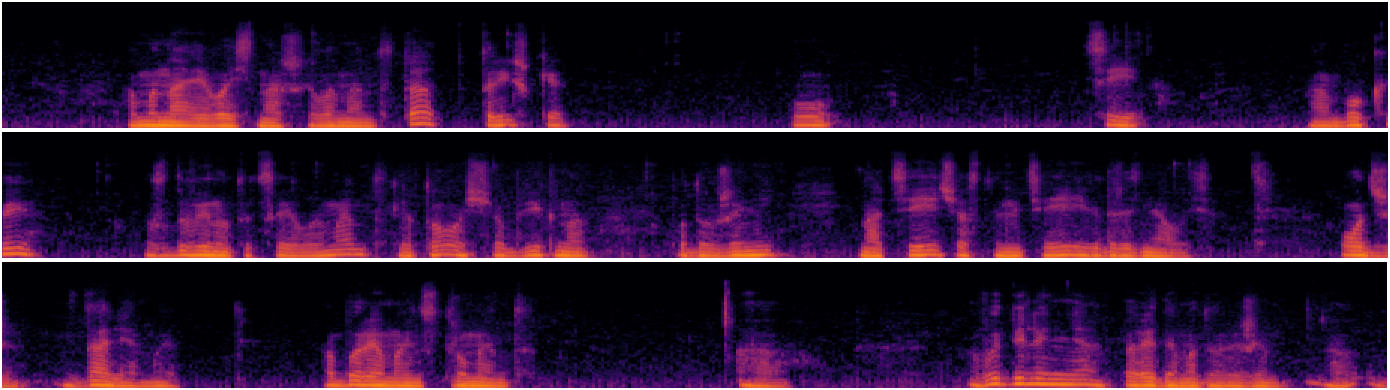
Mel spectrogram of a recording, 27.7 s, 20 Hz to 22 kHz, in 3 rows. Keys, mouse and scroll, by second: 2.0 click, 4.4 click, 6.4 w, 7.4 alt+click, 7.5 alt+click, 9.8 click, 11.2 click, 17.0 click, 19.0 click.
